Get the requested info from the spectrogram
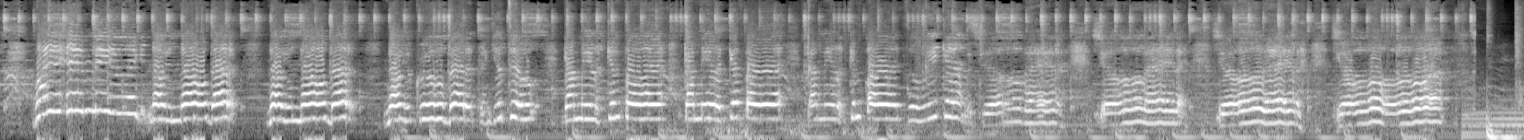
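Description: Music: a song with a high sung vocal melody, with a low beat coming in about four seconds in.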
